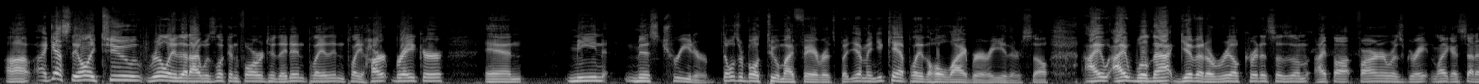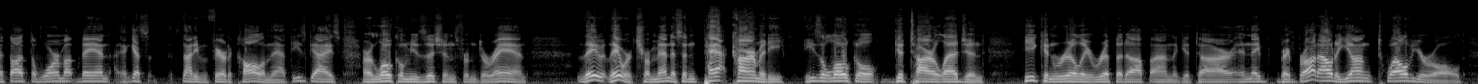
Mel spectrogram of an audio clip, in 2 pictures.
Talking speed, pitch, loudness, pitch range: 215 wpm, 135 Hz, -24 LUFS, 120-155 Hz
